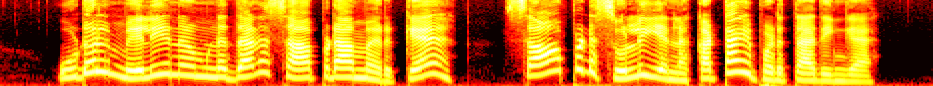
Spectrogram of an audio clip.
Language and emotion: Tamil, angry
